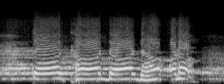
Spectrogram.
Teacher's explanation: जीवा उलट कर मसूड़ों को स्पर्श करती है · ट, ठ, ड, ढ, अड़ ये कहता है जो जीवा होती है ये जीवा उलट जाती है और मसूड़ों में जाके स्पर्श करने का काम करते हैं बार बार। जैसे होता है बच्चे गोली जो खेलते, कंचा खेलते ऐसे खींचते पीछे खींच के मारते हैं, उसने कहता जीवा ऐसे पीछे आ जाते उलट करके और मसूड़ों को स्पर्श करने का काम करती है। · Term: मूर्धन्य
